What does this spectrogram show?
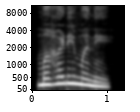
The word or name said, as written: ಮಹಡಿಮನೆ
